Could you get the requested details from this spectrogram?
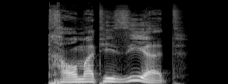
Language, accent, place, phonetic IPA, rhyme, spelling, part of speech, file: German, Germany, Berlin, [tʁaʊ̯matiˈziːɐ̯t], -iːɐ̯t, traumatisiert, adjective / verb, De-traumatisiert.ogg
- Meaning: 1. past participle of traumatisieren 2. inflection of traumatisieren: third-person singular present 3. inflection of traumatisieren: second-person plural present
